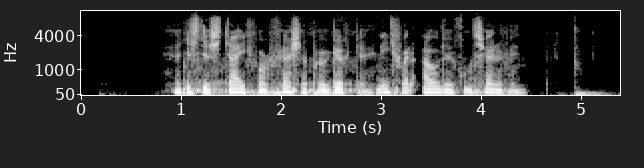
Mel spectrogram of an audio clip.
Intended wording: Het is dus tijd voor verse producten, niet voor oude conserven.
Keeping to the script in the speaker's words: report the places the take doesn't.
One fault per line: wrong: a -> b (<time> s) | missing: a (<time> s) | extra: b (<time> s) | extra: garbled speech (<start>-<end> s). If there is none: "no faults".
no faults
